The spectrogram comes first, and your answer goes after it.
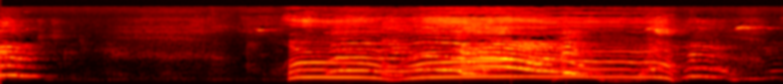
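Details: Singing Saluki, a pet dog howling along: after a near-silent start, a sustained, rich howl with a rolling, undulating pitch that rises and falls repeatedly for about three seconds before tapering off.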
